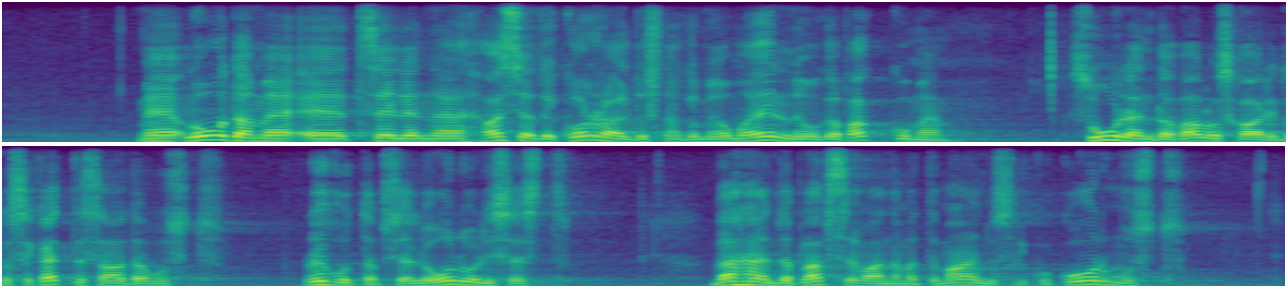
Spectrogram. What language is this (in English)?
Estonian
